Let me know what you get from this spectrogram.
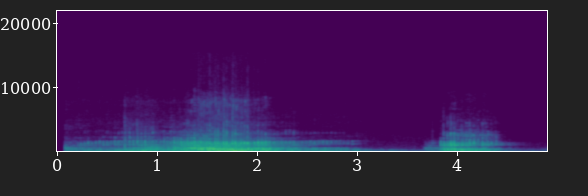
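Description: A tiger gives a deep, rasping roar that swells and fades, then a shorter second roar.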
